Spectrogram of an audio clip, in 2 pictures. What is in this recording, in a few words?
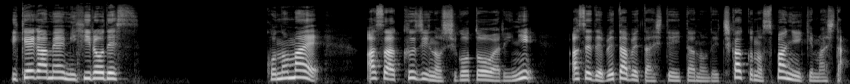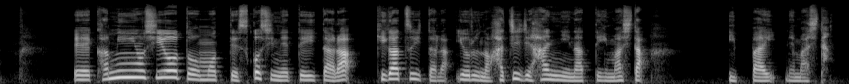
freetalk, female voice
